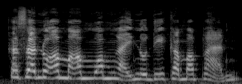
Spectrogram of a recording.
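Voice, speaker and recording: An actress playing a pushy, scheming village wife with a bossy, insistent manner in a radio comedy drama. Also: female voice, sits high, normal speed, sharp tone.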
